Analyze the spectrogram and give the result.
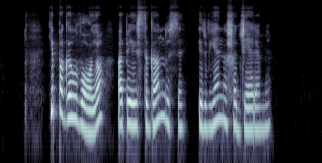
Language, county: Lithuanian, Kaunas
